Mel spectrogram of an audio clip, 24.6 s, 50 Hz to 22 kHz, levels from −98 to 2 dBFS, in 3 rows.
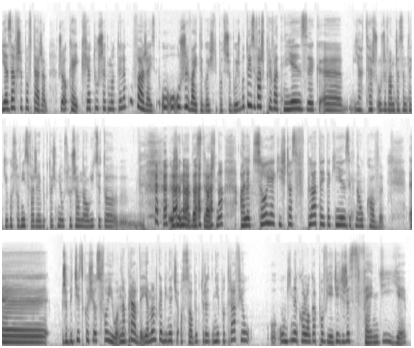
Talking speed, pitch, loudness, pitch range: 165 wpm, 235 Hz, -34 LUFS, 210-270 Hz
